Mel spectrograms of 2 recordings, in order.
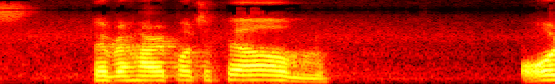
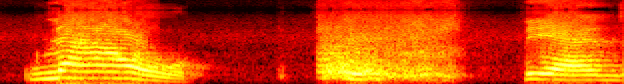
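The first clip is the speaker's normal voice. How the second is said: playful shout; 6 semitones higher, much slower than usual. Real, not acted. Answers when the show ends.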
